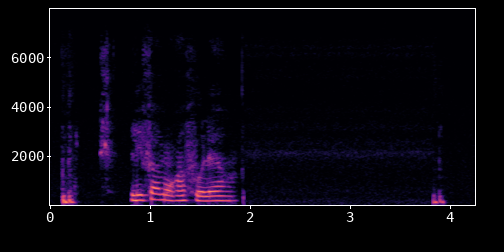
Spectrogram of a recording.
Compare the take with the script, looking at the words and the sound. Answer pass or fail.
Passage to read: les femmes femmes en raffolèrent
fail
